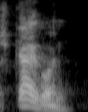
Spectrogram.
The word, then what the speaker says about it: Chicagoan: You say it really quickly with the accent. That sounds right. Chicagoan.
